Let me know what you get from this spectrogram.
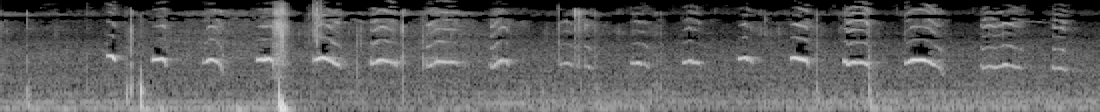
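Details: Cheska's Chihuahua puppies, aged from one day to seven weeks, give a steady string of about fifteen short, high squeaks. Each is slightly arched and they come around three per second, broken by a few sharp knocks and clicks.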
